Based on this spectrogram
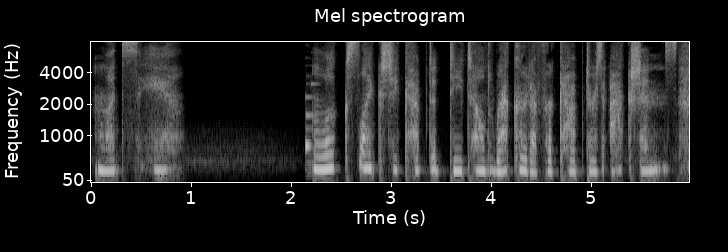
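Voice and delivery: murmured under the breath while reading; whispered. Acted. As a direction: hush it as you scan the page. Quiet reading, unvoiced.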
